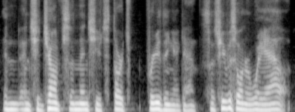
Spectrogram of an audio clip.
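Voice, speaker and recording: Older man, very dark mellow voice. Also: fairly high pitch, steady tone, dry recording, studio quality. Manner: halting, repeats words, acts out remembered exchanges. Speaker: psychotherapist guest. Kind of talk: conversational storytelling in an interview.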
